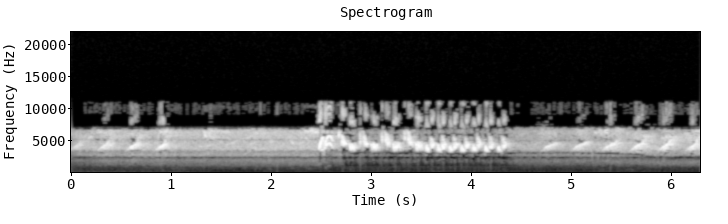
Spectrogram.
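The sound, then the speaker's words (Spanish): A hooded siskin sings alone, clear: high, twittering phrases of repeated chirps that swell into a fast, bright warbling run midway, then settle back into evenly spaced high notes. “los pájaros, por ejemplo, cabecita negra, vamos con cabecita negra”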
